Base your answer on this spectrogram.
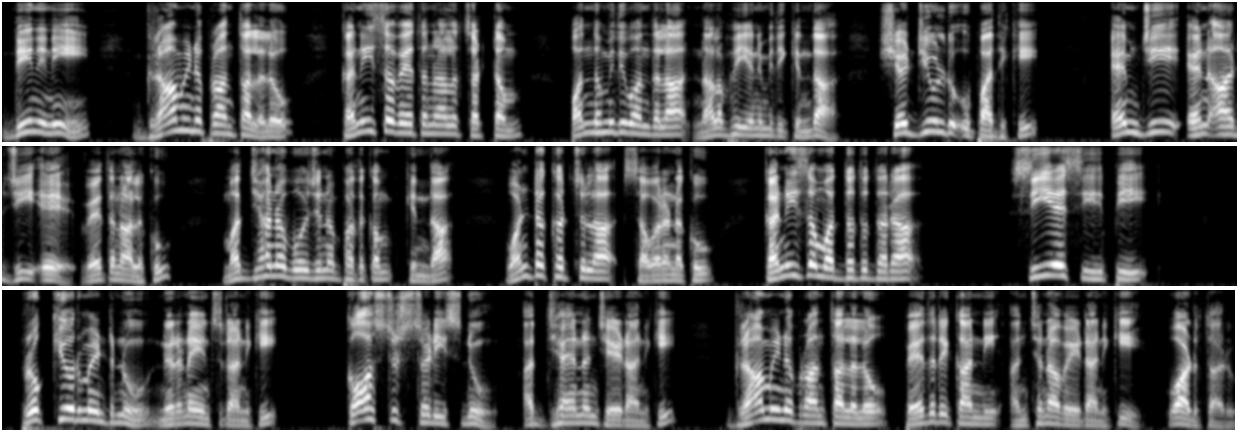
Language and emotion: Telugu, neutral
